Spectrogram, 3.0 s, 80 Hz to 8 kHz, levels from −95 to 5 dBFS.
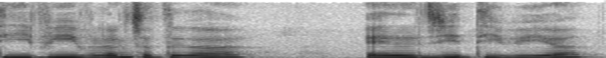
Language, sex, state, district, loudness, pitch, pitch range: Wancho, female, Arunachal Pradesh, Longding, -16 LUFS, 245 Hz, 235-255 Hz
